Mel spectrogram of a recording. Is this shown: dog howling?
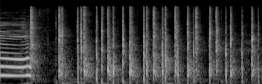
no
